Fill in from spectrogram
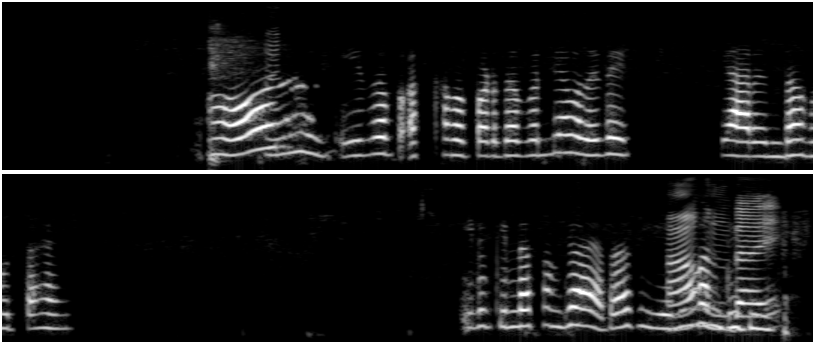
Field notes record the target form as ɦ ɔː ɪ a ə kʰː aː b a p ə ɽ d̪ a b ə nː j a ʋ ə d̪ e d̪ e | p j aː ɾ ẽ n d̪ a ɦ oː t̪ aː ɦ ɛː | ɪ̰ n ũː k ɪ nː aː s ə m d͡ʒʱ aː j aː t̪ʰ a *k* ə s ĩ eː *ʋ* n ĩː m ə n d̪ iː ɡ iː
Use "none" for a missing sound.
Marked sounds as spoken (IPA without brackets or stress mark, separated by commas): none, none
